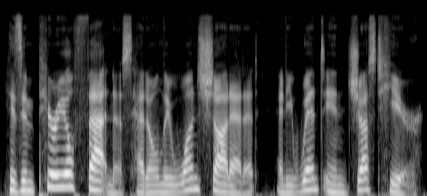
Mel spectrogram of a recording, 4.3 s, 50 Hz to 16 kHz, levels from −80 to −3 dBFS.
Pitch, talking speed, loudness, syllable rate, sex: 155 Hz, 210 wpm, -19 LUFS, 5.2 syllables/s, male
